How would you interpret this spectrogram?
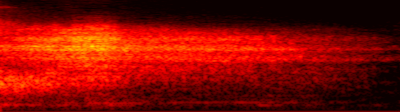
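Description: A single long exhale through the nose during a yoga goddess squat, soft and airy, swelling briefly then trailing off over about two seconds, with no talking.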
